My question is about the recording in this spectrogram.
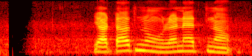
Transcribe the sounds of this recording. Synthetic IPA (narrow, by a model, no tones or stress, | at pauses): jaʈat̪nulɐnet̪na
